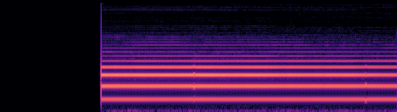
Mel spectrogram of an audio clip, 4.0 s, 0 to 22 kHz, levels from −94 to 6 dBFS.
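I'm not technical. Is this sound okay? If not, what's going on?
No. This music has a cut-off start. It is silent until 1.01 s, then jumps in mid-sound, because the recording began too late.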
